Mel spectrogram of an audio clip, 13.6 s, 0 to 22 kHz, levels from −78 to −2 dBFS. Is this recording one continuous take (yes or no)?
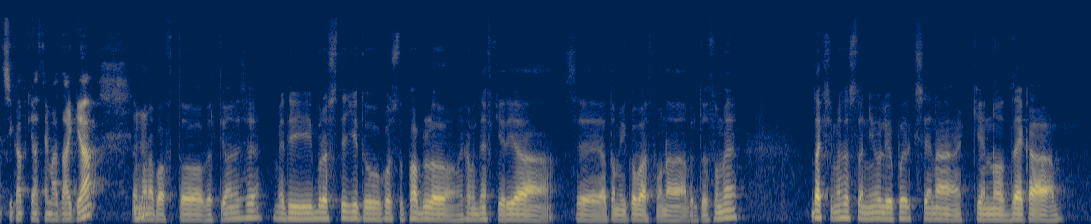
no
